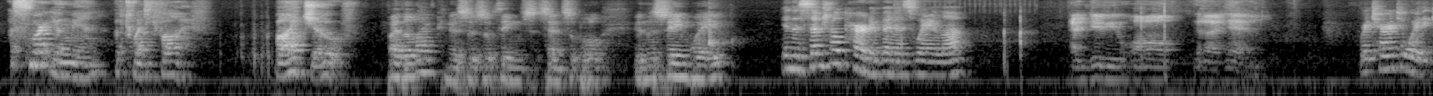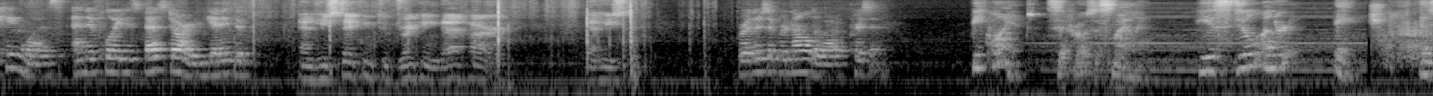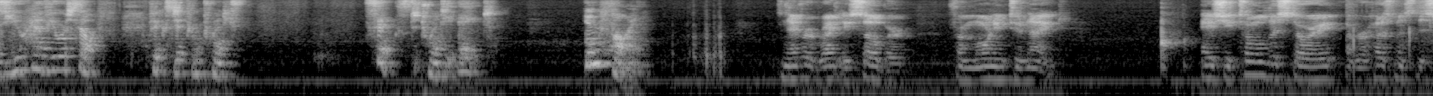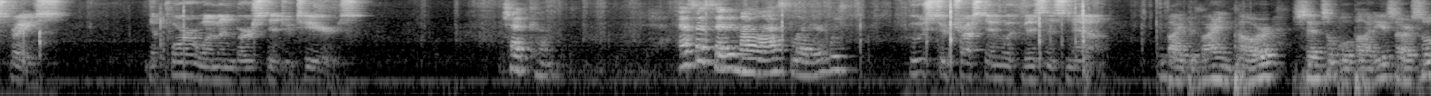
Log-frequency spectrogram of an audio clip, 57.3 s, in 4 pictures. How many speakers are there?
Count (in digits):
5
